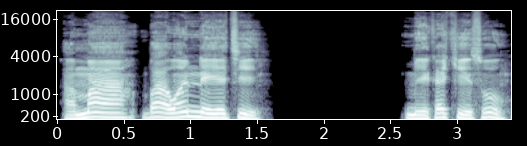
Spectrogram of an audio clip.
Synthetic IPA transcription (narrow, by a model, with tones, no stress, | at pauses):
a˨mːa˦ba˦˨wɐ˦nːe˨ja˦t͡ʃe˦˨ | me˨ka˦kʲe˨so˦˨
